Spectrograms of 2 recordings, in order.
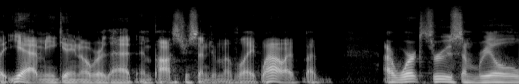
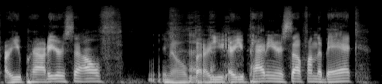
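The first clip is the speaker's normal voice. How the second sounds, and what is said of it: Put-on Chicago accent. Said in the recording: “I don't know why I just gave her a Chicago accent. She doesn't sound like that at all.”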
